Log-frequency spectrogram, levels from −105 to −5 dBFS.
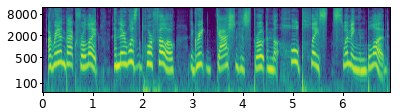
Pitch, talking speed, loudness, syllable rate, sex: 290 Hz, 215 wpm, -18 LUFS, 5.1 syllables/s, female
